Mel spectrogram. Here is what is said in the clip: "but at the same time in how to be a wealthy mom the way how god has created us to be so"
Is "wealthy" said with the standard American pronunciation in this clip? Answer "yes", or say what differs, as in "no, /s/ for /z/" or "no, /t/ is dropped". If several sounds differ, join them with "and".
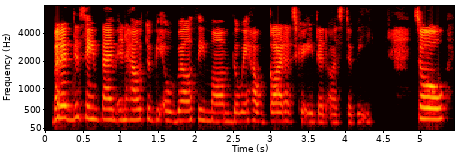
yes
